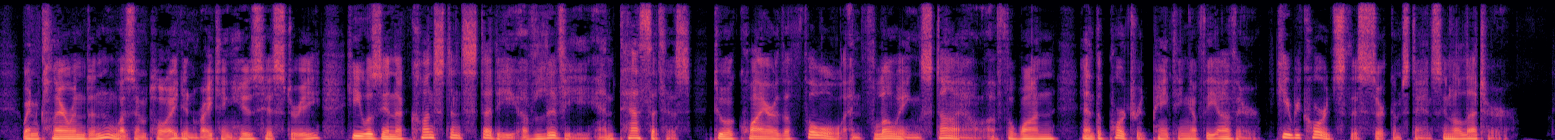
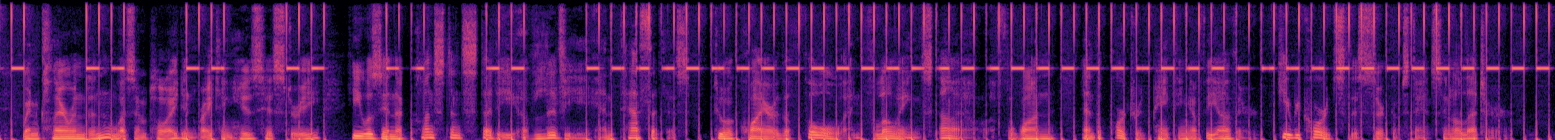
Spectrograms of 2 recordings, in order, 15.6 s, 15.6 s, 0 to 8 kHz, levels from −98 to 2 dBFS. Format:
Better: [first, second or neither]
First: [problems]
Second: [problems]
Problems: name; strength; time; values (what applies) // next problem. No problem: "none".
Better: first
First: none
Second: noise reduction (neural mask model RNNoise)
